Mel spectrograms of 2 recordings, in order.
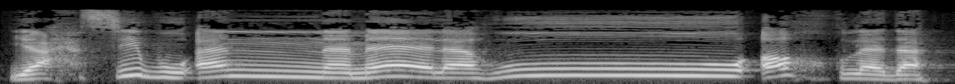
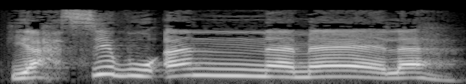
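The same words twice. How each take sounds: First: Slow recitation that joins "ماله" to "أخلده", lengthening the ha into "مالَهُو"; connected recitation. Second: Slow recitation, stopping on "ماله" with a silent final h. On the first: Teacher showing students the join, reciting "ماله" with a long oo on the ha. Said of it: "لو أنت وصلتها بأخلده". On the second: Teacher showing students the pause, ending "ماله" on a silent ha. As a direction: say "يحسب أن ماله" slowly and pause on "ماله", with the ha kept still. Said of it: "لو أنا وقفت عليها هسكن اله". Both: Shown as a demonstration.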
